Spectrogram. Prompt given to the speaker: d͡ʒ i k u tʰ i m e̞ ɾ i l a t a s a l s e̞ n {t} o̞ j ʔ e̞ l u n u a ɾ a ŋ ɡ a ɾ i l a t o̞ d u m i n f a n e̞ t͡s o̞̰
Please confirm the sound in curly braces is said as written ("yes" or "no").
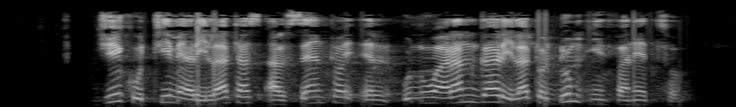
yes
